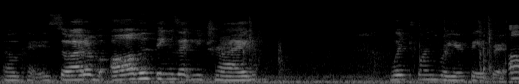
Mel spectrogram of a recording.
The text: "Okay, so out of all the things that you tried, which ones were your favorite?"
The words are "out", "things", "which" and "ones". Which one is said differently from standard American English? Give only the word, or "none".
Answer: none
